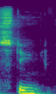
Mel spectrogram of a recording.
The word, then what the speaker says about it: stygn: Stygn eller uttalas Styng.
